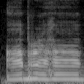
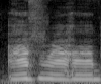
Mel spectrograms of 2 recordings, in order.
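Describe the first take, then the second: First: It sounds nasal and congested, with a b sound. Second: It sounds clear and open, with a v sound. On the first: The speaker calls it wrong. "you sound like you're pinching your nose" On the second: The speaker calls it right. "I mean like Avraham"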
